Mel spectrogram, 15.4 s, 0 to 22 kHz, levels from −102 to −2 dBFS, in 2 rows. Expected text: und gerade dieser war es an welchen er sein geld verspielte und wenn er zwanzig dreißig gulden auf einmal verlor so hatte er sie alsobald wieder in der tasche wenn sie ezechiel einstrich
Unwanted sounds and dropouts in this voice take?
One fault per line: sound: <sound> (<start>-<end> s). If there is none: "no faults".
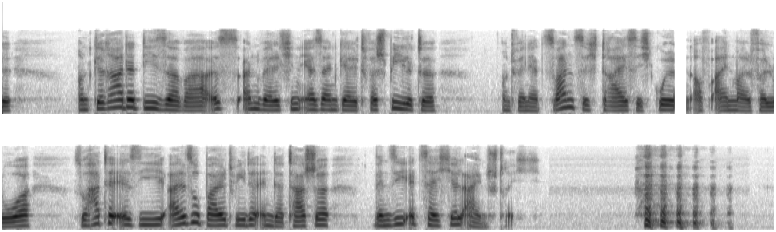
sound: dropout (6.7-6.8 s)
sound: laugh (14.0-15.0 s)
